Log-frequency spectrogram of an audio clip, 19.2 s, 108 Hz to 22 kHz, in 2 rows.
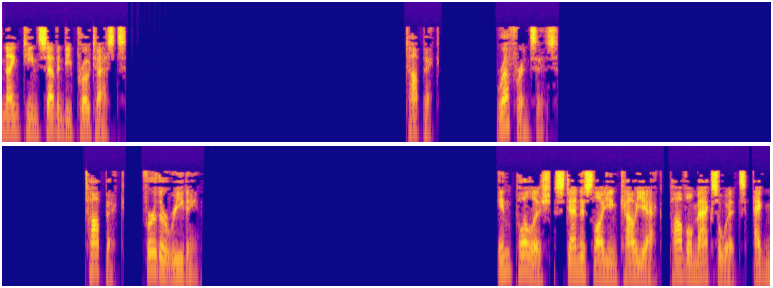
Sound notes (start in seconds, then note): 9.9 in Polish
